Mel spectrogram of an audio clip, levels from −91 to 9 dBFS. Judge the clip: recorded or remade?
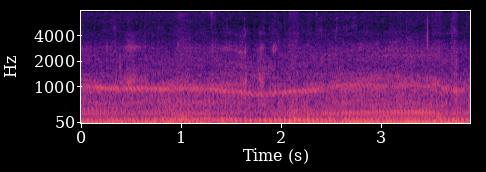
remade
